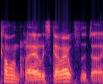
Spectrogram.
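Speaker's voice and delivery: ordinary talk, nothing marked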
